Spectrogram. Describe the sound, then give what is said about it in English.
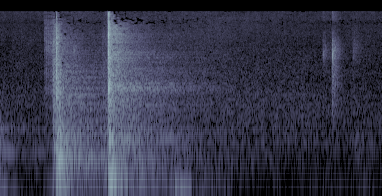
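A heavy hatch door in the floor, thought to lead to a basement, is hauled open with two solid thuds about half a second apart, followed by a low creak and then a faint click in a dark, quiet, echoey space. “There's a door on the floor. A hatch? I think it's basement.”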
